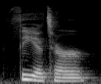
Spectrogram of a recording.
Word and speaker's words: theater: به تلفظ کلمه theater دقت بکنین، دو تا صدای ت داریم ولی اولی TH هستش، بعد نوک زبونی تلفظ بشه ولی دومی همون تی هستش که ما توی فارسی هم میگیم، پس theater.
